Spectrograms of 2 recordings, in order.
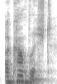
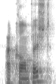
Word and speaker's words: accomplished: what you have accomplished it's correct to say accom accomplished accomplished in your career also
